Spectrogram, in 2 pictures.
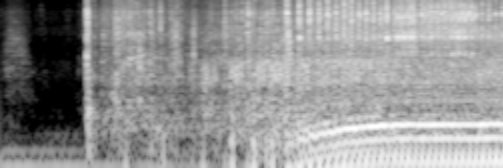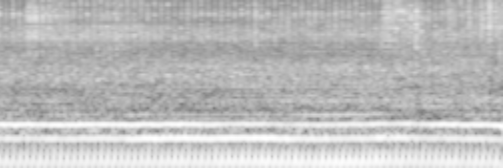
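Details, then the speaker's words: Cheap Walmart push mower mowing a track; catches and climbs to a steady, even drone that holds speed while cutting, no misses or surging; healthy under load, owner impressed. "Actually very impressed in that lawnmower."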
